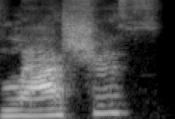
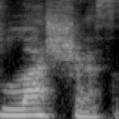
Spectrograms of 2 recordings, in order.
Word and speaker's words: Lushious: They think it's Lashes. I've had people be like, "Oh my God, Lashes." I'm like, "Bitch, no, I'm not. It's Lushious, bitch."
